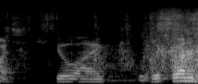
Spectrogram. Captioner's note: applause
